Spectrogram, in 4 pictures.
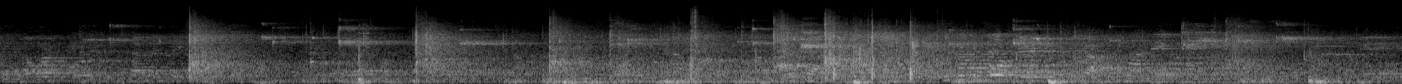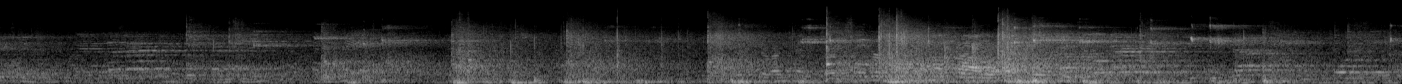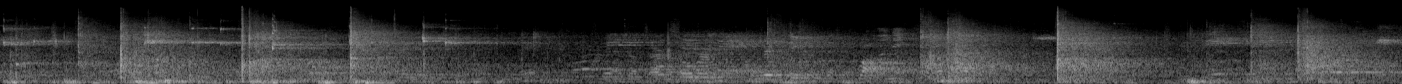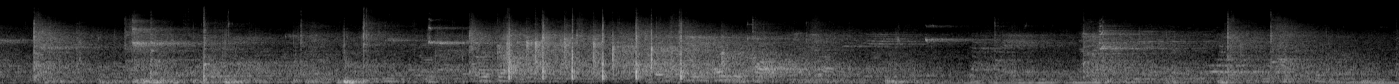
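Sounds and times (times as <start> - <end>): rackets hitting shuttlecock: 1.8 - 2.4, 3.0 - 9.6, 18.5 - 21.6, 22.2 - 25.6, 27.5 - 32.8, 37.2 - 39.3, 39.9 - 41.6, 42.3 - 49.0, 54.3 - 55.2.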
